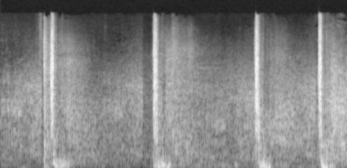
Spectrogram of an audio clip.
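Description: Mortar rounds land in a tactical shooter game, four heavy booming impacts spaced about a second apart, each a sharp blast with a short rumbling tail over a low background hum.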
